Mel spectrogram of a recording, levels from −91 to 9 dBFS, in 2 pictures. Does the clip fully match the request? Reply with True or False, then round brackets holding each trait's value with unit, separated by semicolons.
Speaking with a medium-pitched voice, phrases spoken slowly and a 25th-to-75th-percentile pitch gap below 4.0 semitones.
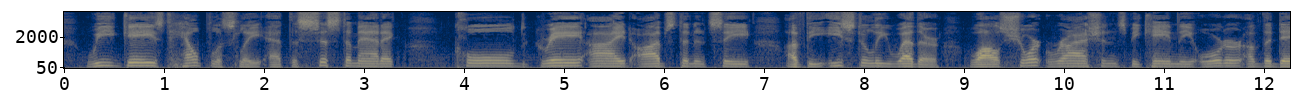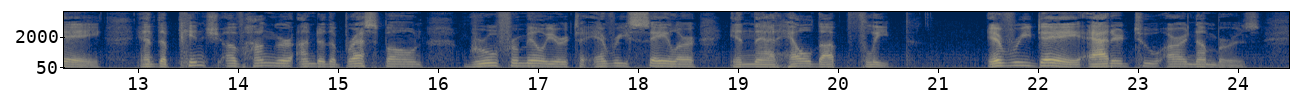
False (130 Hz; 115 wpm; 3.3 semitones)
